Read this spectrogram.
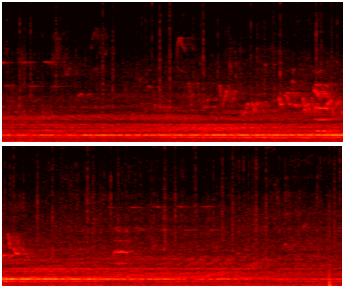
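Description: A garden-scale model train rumbles along its rails and hums.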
